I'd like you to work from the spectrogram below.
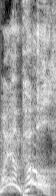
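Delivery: sudden jump up an octave to very high pitch. Noticing an unexpected pole position as the race starts: voice jumped up an octave. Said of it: "voice jumped up an octave there".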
